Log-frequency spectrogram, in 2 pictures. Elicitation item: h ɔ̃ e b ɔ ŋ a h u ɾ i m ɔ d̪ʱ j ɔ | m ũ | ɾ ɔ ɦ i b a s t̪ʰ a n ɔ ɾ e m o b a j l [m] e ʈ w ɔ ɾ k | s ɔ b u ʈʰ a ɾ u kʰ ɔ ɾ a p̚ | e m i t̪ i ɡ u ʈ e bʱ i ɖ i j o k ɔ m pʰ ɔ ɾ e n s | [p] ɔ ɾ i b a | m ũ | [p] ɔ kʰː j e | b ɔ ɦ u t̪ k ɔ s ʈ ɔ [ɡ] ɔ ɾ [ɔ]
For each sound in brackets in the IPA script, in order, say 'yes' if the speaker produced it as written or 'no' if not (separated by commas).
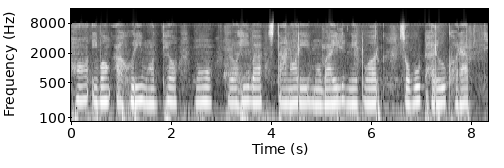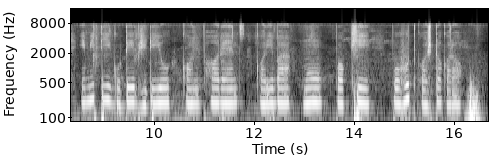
no, no, yes, no, yes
